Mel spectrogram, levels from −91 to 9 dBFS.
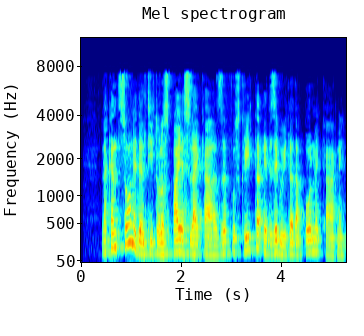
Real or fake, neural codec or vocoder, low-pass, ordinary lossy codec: real; none; 7.2 kHz; AAC, 32 kbps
